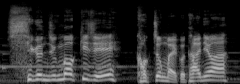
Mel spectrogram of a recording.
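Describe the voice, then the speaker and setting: A man's voice: sits high, fairly quick, a bit bright, faint music behind. An actor playing a playful, cheeky young man in a video game, teasing and breezy in manner. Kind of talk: video game dialogue acting.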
